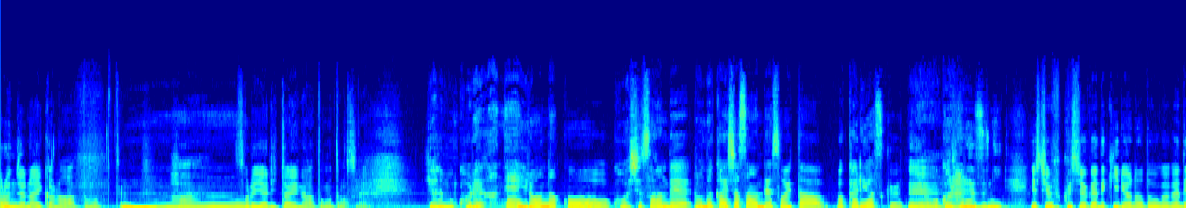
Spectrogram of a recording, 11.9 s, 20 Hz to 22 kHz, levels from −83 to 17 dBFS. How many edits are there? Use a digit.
1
